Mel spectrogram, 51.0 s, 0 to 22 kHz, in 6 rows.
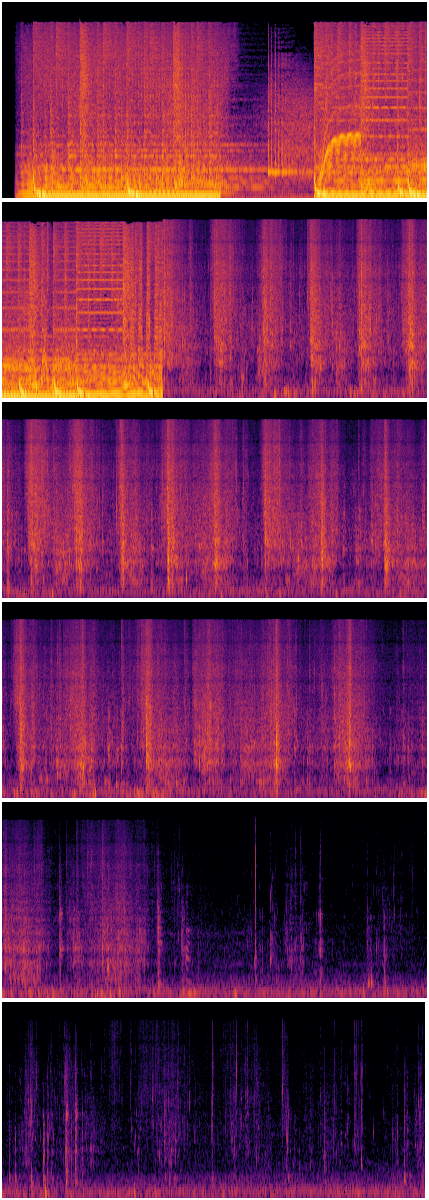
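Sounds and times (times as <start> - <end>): water splashing from a bucket: 11.6 - 37.7, 42.6 - 50.9.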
